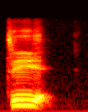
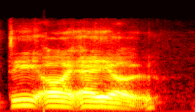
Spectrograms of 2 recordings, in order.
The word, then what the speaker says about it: Diao: It's Diao. It's Diao. – Diao. Salif Diao.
